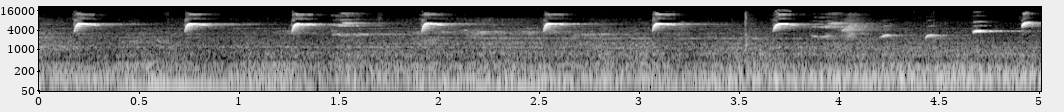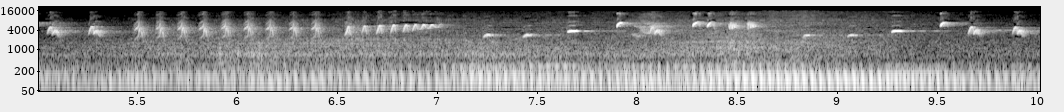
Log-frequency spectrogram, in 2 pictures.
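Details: Horsfield's bush lark, a caged songbird with dull plumage that mimics other birds such as prenjak, ciblek and sparrows, sings high notes: repeated downslurred whistles about twice a second, then rapid buzzy trills and scattered chirps.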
